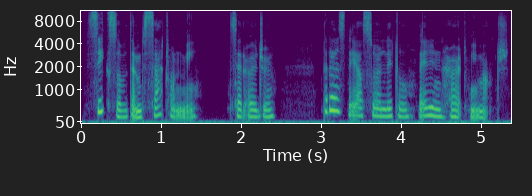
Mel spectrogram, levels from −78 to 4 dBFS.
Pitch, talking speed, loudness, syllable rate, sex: 225 Hz, 210 wpm, -22 LUFS, 5.2 syllables/s, female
